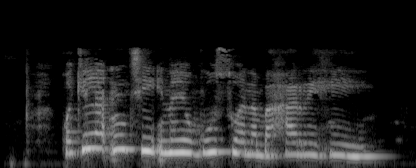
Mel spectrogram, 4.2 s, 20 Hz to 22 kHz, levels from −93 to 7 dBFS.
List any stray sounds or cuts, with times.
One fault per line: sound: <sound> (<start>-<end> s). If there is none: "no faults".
no faults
